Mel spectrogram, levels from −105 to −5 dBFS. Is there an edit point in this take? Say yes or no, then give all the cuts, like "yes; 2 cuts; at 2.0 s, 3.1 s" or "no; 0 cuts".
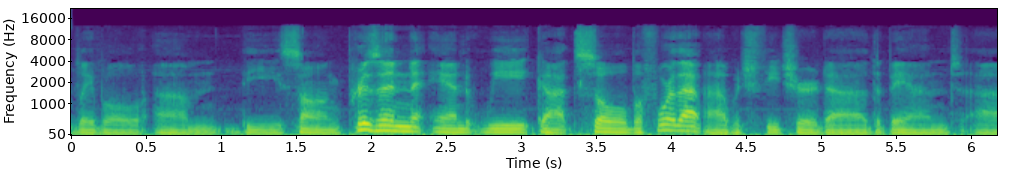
yes; 1 cut; at 4.2 s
